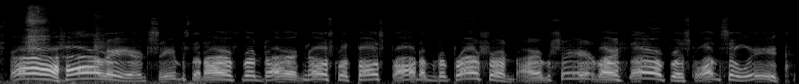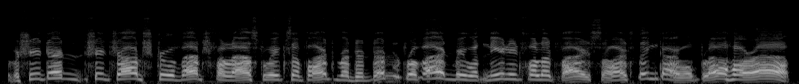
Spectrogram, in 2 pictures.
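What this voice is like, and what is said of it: Bane character voice impression. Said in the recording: “talking like this ... doing that voice ... that's how Bane talks now ... the Bane voice”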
